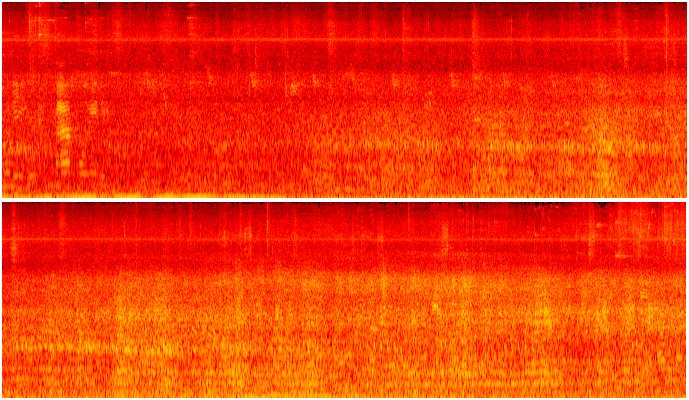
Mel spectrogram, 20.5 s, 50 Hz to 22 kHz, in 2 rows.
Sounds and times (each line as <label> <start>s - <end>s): Birds sound 0.0s - 20.5s
Aircraft flying through 7.2s - 20.5s
Traffic Sound 8.0s - 20.5s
